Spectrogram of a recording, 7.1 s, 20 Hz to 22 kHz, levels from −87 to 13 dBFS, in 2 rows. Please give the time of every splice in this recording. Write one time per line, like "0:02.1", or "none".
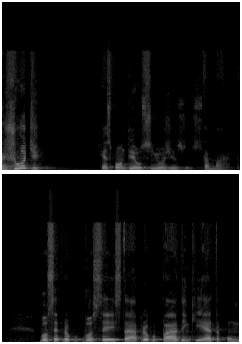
0:03.0

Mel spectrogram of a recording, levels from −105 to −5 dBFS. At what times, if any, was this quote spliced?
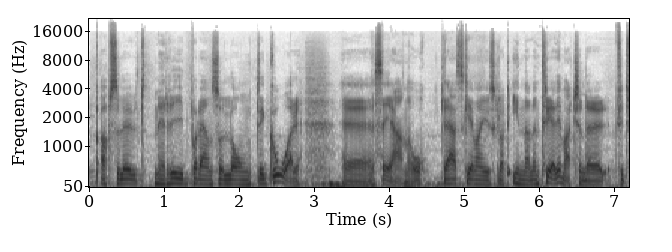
0:04.7

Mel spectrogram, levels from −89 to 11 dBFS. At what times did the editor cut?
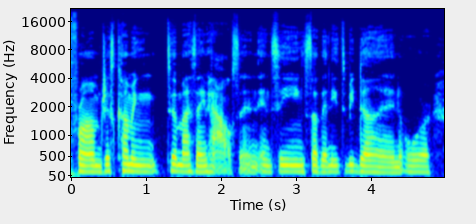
none

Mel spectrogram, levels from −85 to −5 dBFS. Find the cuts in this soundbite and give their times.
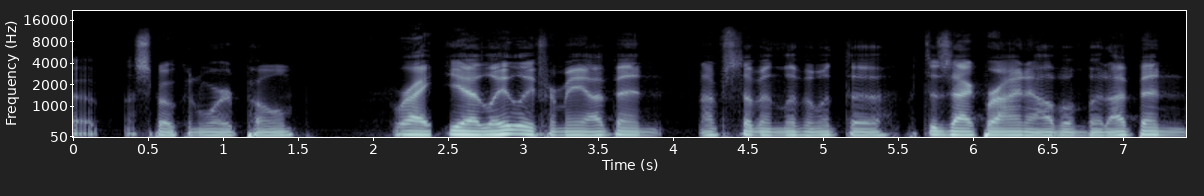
0:02.4
0:05.5

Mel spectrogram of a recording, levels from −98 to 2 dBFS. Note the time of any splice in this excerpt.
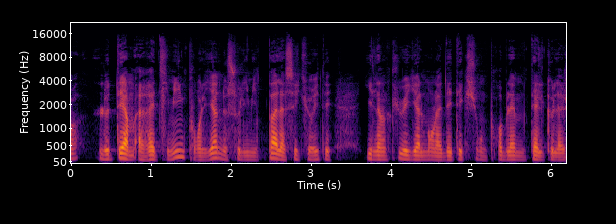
none

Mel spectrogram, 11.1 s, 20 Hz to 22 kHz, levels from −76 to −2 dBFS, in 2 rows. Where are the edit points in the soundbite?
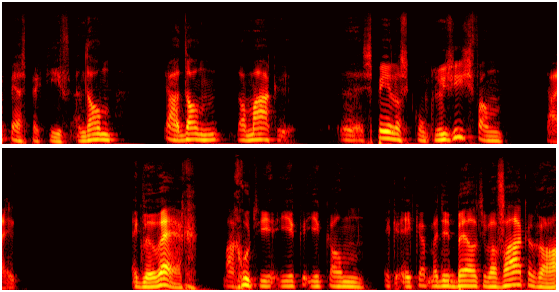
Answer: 0:09.3

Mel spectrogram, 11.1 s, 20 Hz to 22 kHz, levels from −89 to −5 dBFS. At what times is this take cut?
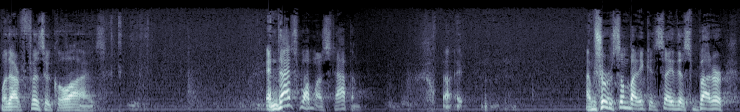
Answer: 0:06.5

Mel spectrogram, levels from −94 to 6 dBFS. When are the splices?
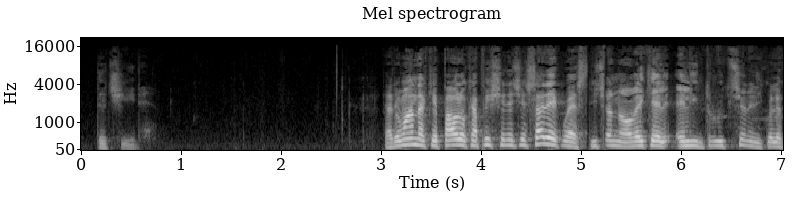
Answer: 0:05.1

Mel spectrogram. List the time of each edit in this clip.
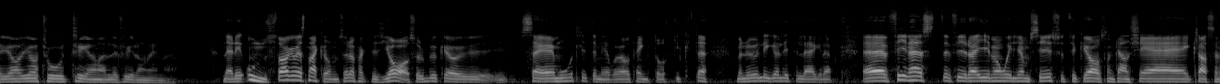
0:02.1

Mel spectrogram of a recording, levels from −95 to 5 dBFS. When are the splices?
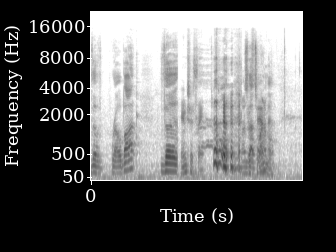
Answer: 0:01.7
0:03.0

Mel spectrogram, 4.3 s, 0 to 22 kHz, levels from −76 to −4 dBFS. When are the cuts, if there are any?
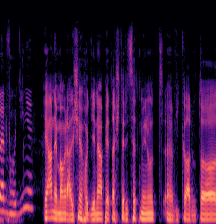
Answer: none

